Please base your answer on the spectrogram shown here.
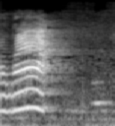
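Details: Pet parrot said to talk, saying words such as mummy and papa; a single short harmonic utterance that rises and then falls, lasting under a second, indoors.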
